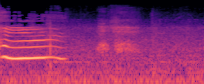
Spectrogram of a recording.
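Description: A woman's high, held wailing cry of distress, lasting about half a second and dropping in pitch as it ends.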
